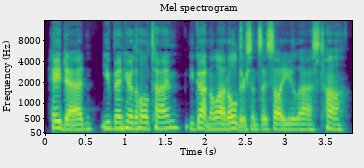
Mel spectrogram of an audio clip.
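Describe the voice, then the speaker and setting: A woman's voice: lowish voice, a little fast, no echo, studio quality, close to an everyday voice. A woman voicing a cocky, defiant male homunculus with a snarling, taunting manner in a dramatic story reading. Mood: defiant, sneering. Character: cocky, defiant male homunculus, sneering, reckless rebel son.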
